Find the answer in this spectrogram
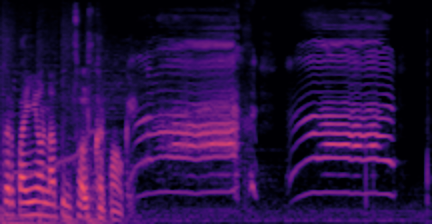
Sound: crying sounds

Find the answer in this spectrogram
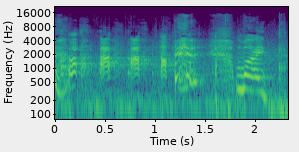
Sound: laughter

